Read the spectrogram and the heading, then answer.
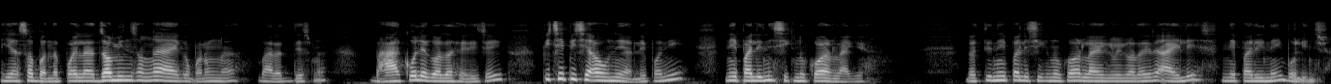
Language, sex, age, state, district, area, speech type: Nepali, male, 18-30, West Bengal, Darjeeling, rural, spontaneous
